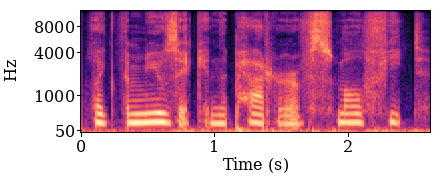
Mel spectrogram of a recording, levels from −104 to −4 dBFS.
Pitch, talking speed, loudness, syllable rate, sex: 205 Hz, 205 wpm, -16 LUFS, 4.6 syllables/s, female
